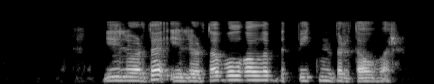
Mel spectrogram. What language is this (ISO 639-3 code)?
kaz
